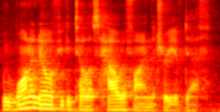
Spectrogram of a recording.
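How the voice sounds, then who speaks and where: An earnest young male bear, low and polite, always keeping things on track, as a man voices him. The storybook reading carries a roomy echo. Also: expressive, fast talker, darkish tone.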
